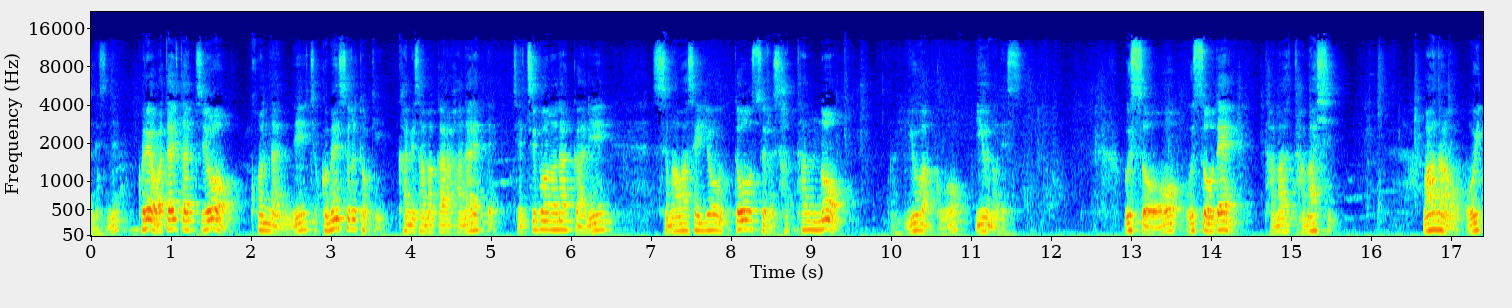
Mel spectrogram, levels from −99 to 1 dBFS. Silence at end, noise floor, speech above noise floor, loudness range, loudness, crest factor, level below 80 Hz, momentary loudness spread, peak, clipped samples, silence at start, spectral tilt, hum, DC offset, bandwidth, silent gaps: 0 s; -53 dBFS; 27 dB; 4 LU; -27 LUFS; 18 dB; -52 dBFS; 13 LU; -10 dBFS; under 0.1%; 0 s; -7.5 dB/octave; none; under 0.1%; 13.5 kHz; none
